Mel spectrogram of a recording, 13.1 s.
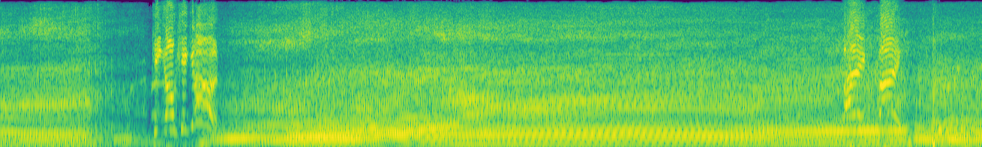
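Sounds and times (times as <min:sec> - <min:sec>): engine revving high: 0:00.0 - 0:01.8, 0:02.8 - 0:13.0.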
